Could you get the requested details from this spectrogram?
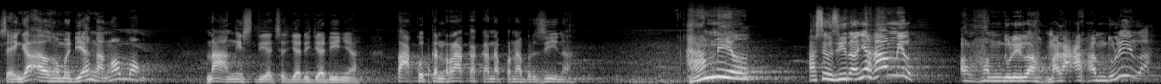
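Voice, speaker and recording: A man preaching a lively mosque lecture, acting out dialogue in shifting voices and joking with the audience. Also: medium pitch, fairly quick. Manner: animated storyteller, acts out dialogue in shifting voices; jokes and laughs with the audience. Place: mosque hall. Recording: reverberant mosque hall, faint noise.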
